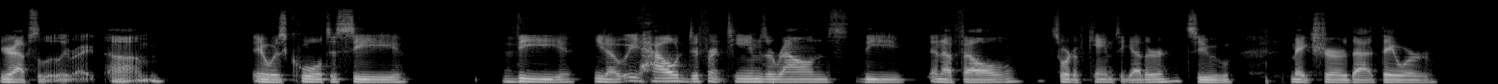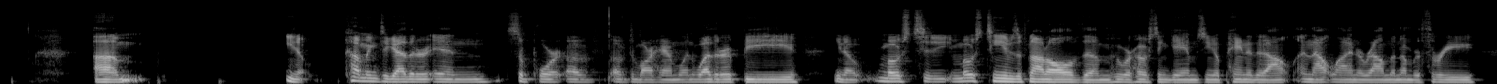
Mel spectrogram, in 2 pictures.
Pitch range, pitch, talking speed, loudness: 110-125 Hz, 115 Hz, 135 wpm, -26 LUFS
